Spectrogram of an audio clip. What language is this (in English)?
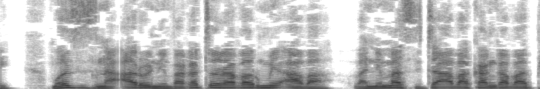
Shona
